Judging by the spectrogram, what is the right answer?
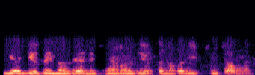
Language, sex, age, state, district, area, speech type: Kashmiri, male, 18-30, Jammu and Kashmir, Shopian, rural, conversation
